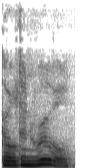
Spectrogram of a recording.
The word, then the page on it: golden rule: American English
